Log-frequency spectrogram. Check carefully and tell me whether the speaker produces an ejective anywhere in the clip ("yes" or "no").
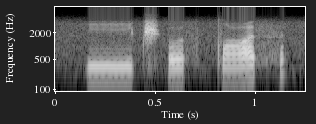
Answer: yes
